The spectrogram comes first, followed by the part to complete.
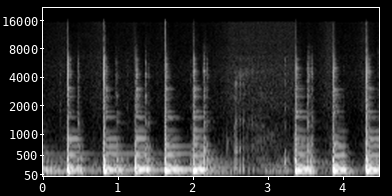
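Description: Electric bass played with the slap technique: about six percussive slapped and popped notes in the first two seconds, the low notes ringing out, then two more slaps near the end.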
